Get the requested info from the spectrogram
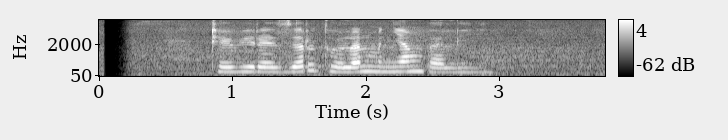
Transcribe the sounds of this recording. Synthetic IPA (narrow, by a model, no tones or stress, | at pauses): ɖ̥e̤wiɾɛzərd̪̥o̤lanməɲaŋb̥a̤li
